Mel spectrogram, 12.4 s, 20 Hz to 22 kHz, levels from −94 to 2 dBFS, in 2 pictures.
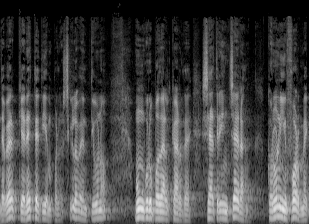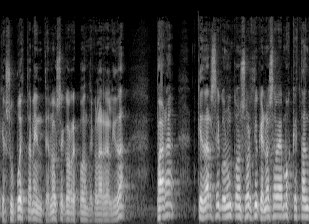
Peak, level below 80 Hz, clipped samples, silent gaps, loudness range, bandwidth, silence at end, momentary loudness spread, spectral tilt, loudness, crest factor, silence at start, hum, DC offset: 0 dBFS; -66 dBFS; under 0.1%; none; 3 LU; 16 kHz; 0 s; 10 LU; -5 dB/octave; -20 LUFS; 20 dB; 0 s; none; under 0.1%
